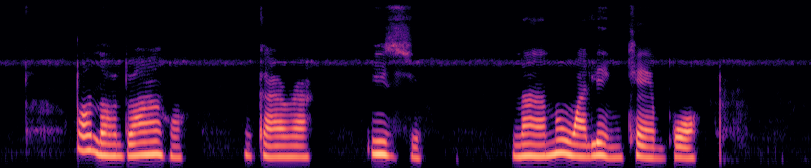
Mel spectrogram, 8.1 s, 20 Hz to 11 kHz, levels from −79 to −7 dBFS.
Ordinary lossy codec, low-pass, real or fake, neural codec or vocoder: none; 9.9 kHz; fake; codec, 24 kHz, 3.1 kbps, DualCodec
